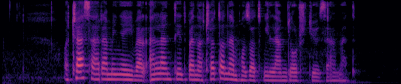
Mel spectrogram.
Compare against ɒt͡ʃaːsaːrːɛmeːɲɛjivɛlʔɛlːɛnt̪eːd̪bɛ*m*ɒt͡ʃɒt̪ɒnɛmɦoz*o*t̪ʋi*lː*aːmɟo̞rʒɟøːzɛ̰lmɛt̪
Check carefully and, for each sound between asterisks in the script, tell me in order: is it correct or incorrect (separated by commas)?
incorrect, correct, correct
